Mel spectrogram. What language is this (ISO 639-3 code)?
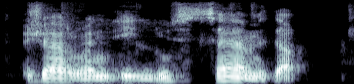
kab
